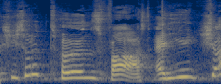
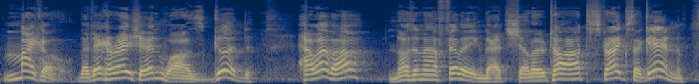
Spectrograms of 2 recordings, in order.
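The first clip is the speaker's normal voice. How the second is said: put-on declamatory old-time newsreel voice; theatrical vintage radio delivery; twenties announcer. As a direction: announce the results like a 1920s broadcaster. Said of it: "do the judging in my nineteen twenties voice".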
